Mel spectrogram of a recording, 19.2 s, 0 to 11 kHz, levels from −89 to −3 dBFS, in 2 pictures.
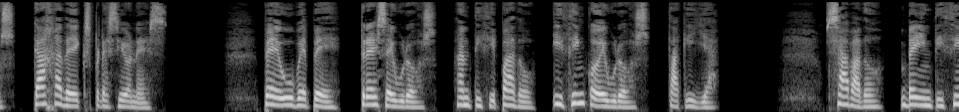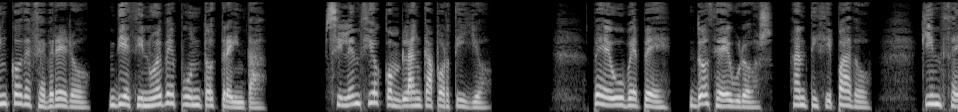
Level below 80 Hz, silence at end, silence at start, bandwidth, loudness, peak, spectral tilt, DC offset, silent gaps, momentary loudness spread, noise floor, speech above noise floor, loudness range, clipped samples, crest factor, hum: -60 dBFS; 0 s; 0 s; 10.5 kHz; -24 LUFS; -6 dBFS; -4.5 dB/octave; under 0.1%; 1.67-2.22 s, 7.21-7.76 s, 8.86-8.99 s, 12.28-12.83 s, 14.51-15.06 s; 9 LU; -52 dBFS; 29 dB; 3 LU; under 0.1%; 18 dB; none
